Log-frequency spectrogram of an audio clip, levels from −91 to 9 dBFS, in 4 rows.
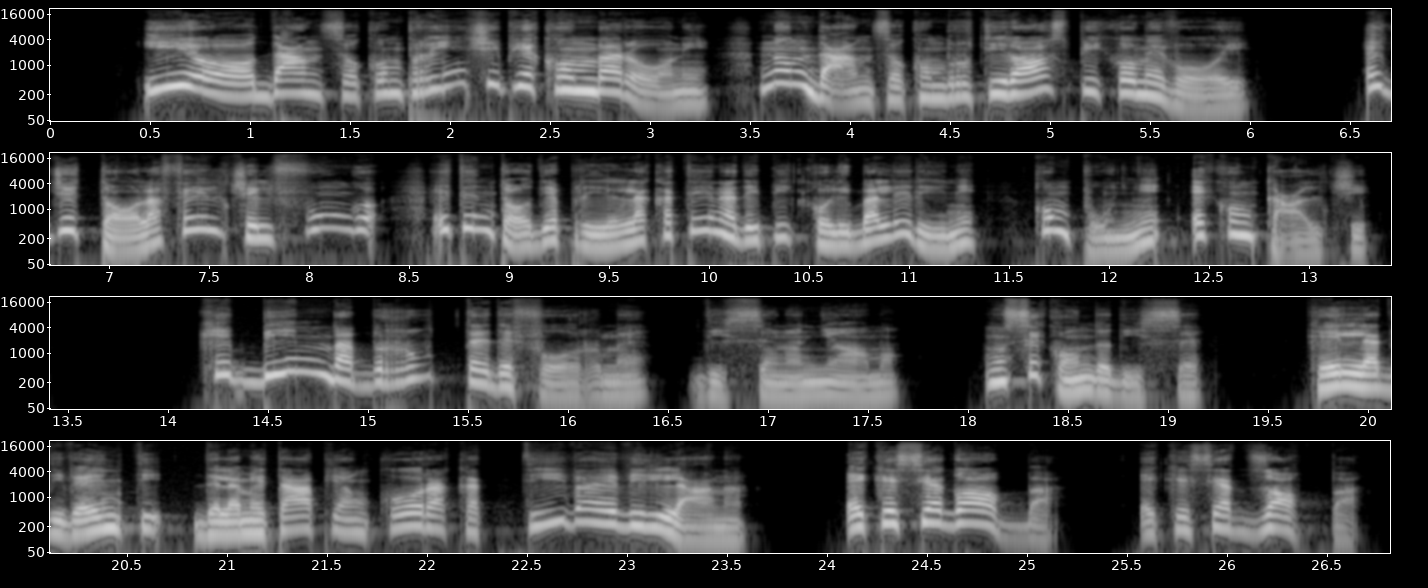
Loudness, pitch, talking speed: -17 LUFS, 185 Hz, 145 wpm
